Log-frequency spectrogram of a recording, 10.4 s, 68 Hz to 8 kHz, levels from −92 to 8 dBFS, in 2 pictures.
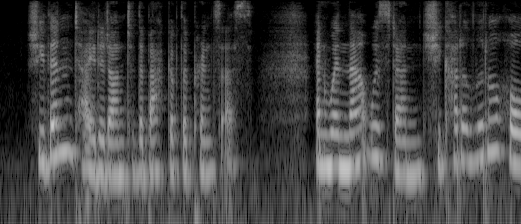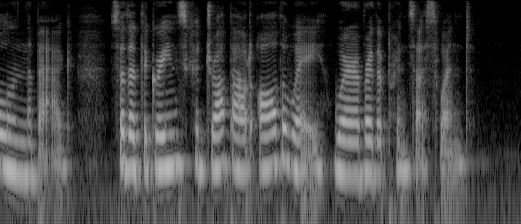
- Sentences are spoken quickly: Yes, fast, 220 wpm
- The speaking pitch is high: Yes, high, 220 Hz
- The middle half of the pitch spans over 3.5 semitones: No, average, 3.1 semitones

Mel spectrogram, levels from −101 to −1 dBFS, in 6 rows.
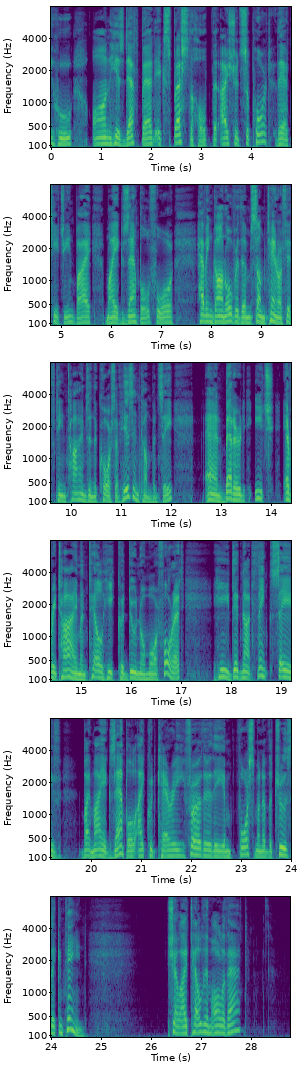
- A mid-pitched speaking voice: No, low, 120 Hz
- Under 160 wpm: Yes, average, 150 wpm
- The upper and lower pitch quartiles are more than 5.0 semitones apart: No, average, 4.3 semitones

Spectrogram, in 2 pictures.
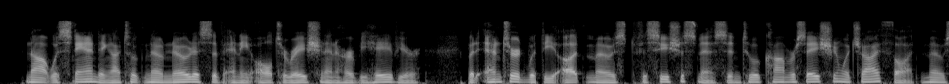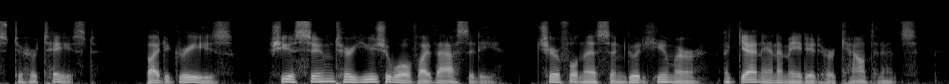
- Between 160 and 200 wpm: No, slow, 135 wpm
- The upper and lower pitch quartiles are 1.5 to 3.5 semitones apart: No, average, 4.2 semitones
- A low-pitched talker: Yes, low, 100 Hz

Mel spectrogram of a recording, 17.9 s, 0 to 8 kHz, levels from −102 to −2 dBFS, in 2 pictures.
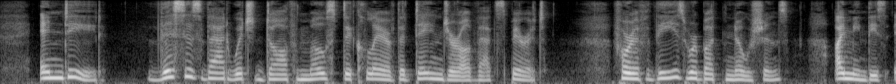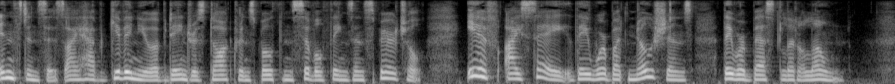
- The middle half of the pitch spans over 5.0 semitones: No, average, 4.1 semitones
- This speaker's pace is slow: No, average, 165 wpm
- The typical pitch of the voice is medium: Yes, medium, 165 Hz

